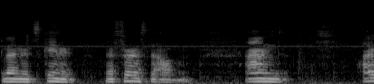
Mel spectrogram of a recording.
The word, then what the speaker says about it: Lynyrd Skynyrd: that I picked up Lynyrd Skynyrd's pronounced Leonard Skinner the first almond and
